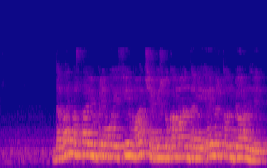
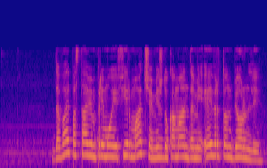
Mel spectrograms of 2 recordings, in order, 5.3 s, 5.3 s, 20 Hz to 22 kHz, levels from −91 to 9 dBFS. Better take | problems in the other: second | room echo; dies away in 0.8 s

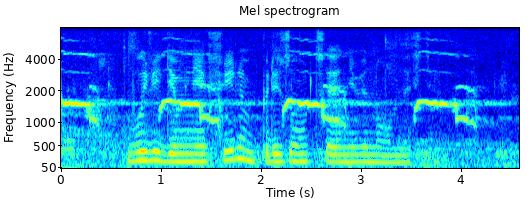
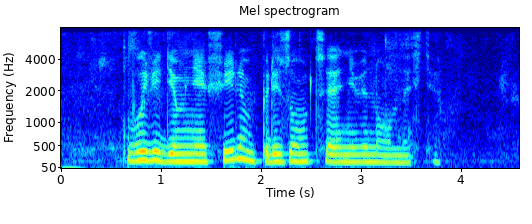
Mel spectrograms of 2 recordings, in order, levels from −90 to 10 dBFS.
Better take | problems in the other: second | background sound (Bird); as loud as the speech

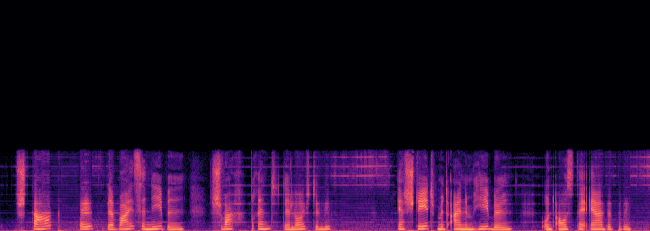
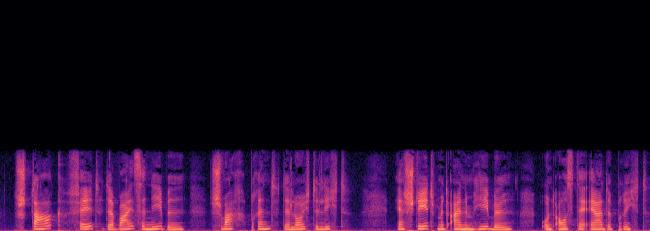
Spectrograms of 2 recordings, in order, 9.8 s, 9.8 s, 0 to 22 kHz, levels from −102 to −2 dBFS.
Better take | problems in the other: second | noise reduction (neural separator model SepFormer DNS4)

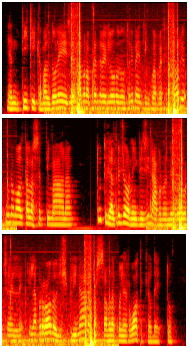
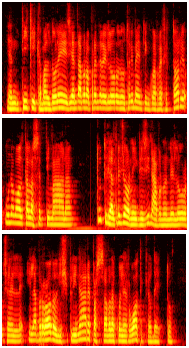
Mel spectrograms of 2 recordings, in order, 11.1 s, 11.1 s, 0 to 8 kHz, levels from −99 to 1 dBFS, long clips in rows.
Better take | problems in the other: second | background sound (Car); 5 dB above the speech

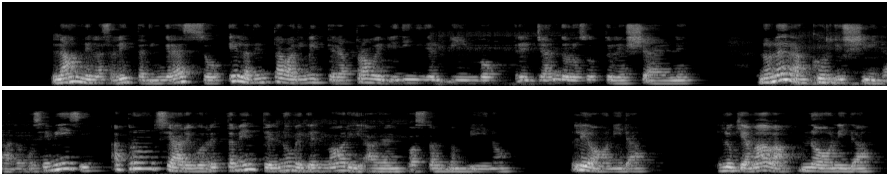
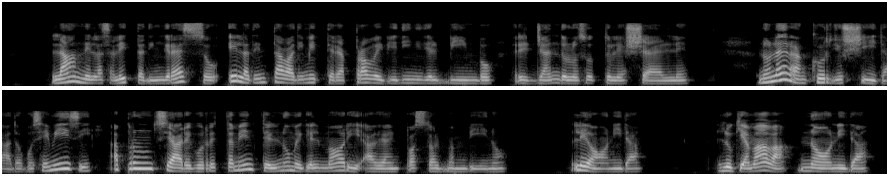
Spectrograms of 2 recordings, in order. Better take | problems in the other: second | noise reduction (classical method WPE with log-MMSE)

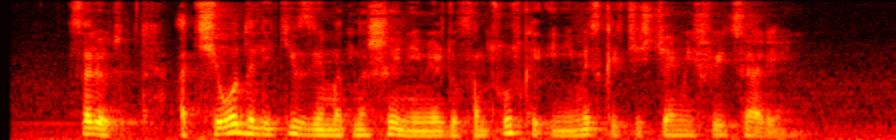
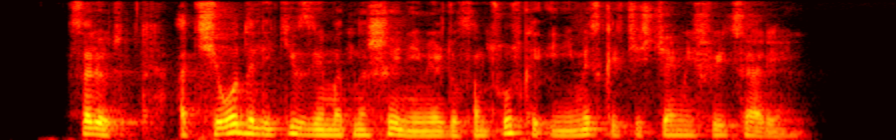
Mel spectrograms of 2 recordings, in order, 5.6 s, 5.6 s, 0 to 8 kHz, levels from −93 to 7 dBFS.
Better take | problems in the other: first | noise reduction (neural mask model Resemble Enhance denoiser)

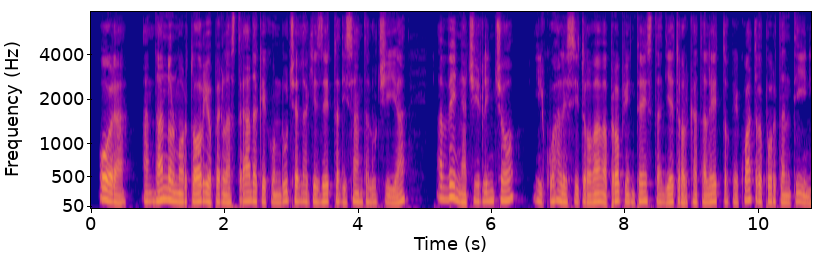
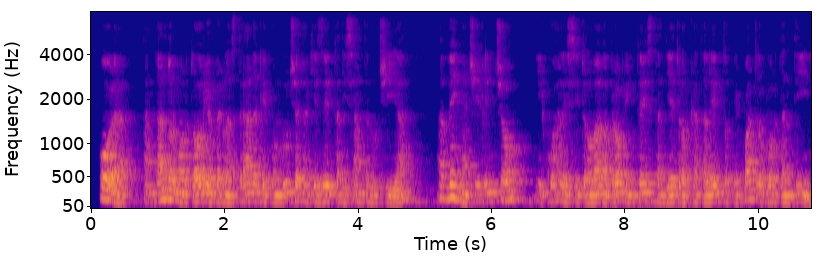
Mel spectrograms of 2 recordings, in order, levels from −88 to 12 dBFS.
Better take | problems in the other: first | room echo; dies away in 2.8 s

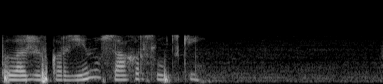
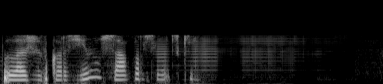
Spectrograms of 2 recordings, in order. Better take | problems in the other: first | noise reduction (neural separator model SepFormer WHAM!)

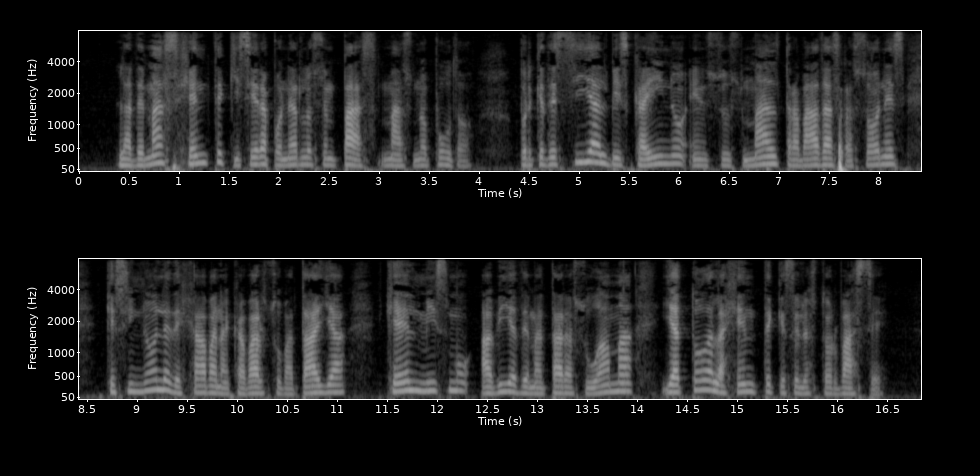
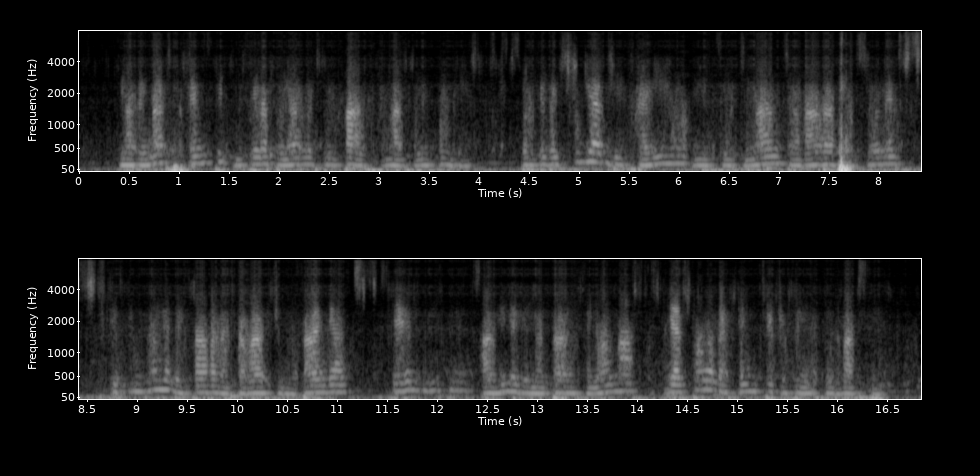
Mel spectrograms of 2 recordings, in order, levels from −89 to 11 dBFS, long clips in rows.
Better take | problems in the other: first | noise reduction (neural separator model SepFormer DNS4)

